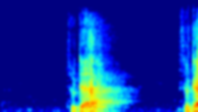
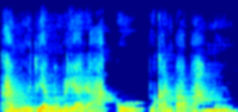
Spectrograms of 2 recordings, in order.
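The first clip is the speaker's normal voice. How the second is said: God speaking calmly; 6 semitones lower, 11 dB quieter than usual. Retold or imitated. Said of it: "Tuhan ngomong".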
